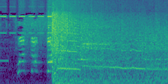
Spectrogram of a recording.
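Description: A loud explosion booms and roars.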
